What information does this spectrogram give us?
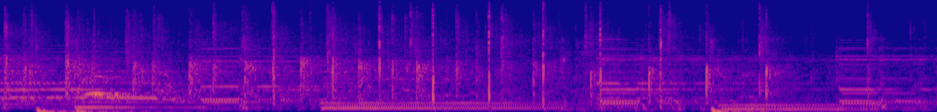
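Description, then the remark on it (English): A large crowd cheers and applauds at an Eagle's Nest Church service, dense overlapping clapping for several seconds while sustained low musical tones hum underneath. “Would you cheer?”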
